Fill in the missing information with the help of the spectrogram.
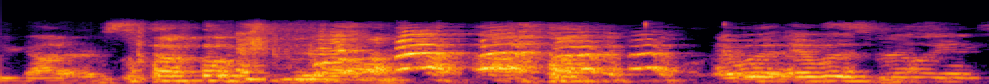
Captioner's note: laughter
